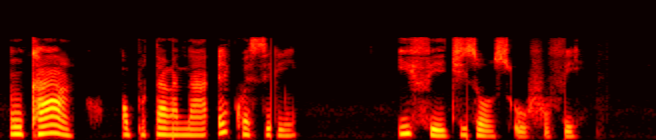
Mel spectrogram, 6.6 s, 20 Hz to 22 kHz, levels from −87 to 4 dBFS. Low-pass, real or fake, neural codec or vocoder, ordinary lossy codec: 7.2 kHz; real; none; none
